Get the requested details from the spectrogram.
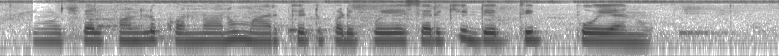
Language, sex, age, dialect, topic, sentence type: Telugu, male, 60-100, Utterandhra, banking, statement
